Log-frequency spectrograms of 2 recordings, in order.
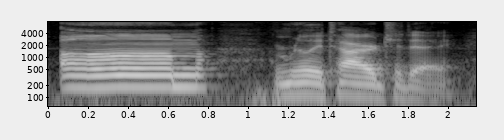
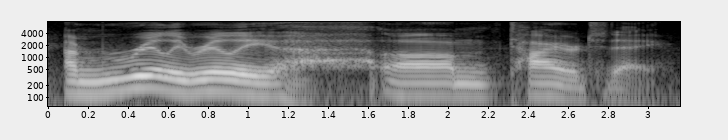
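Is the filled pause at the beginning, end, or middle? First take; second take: beginning; middle. First: A filled pause comes before the sentence. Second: A filled pause comes inside the sentence.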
